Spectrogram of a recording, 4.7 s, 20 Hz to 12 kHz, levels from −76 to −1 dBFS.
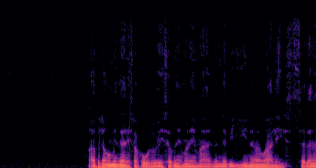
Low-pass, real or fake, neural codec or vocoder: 10.8 kHz; real; none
